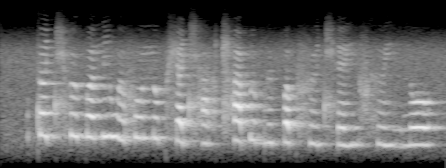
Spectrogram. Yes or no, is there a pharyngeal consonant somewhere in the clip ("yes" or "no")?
no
